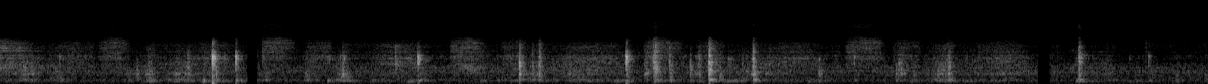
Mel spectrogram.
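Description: Sewer inspection camera's push cable being pulled back through the pipe: irregular clicks and knocks over a steady rubbing noise.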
